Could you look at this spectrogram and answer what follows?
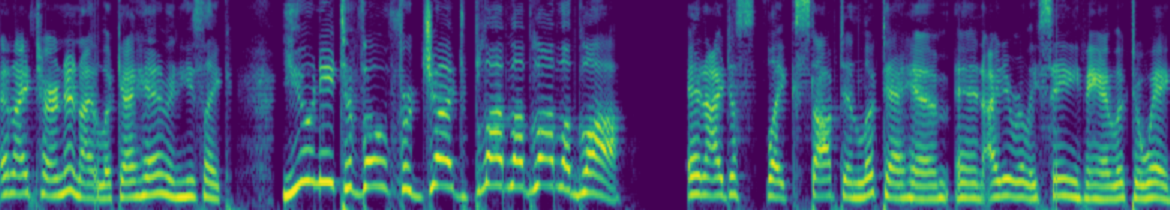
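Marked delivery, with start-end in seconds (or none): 2.3-5.2 mock insistent, high-pitched, hectoring yelling. Retelling a guy who screamed at the speaker and daughter, imitating his screaming. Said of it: "this guy starts screaming at us".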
